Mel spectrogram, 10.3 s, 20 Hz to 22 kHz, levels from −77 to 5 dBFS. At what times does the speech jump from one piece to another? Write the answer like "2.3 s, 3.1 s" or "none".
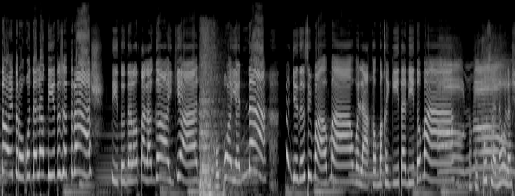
4.0 s, 9.2 s

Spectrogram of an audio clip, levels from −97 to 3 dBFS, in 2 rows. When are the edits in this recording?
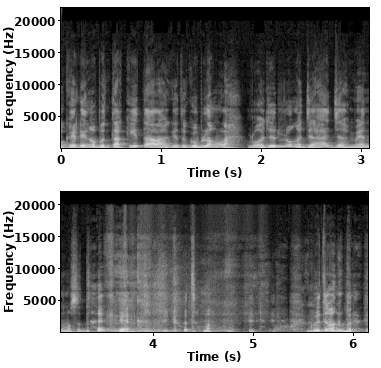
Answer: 1.8 s

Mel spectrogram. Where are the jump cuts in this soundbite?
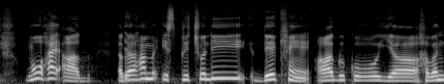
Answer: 1.0 s, 3.1 s

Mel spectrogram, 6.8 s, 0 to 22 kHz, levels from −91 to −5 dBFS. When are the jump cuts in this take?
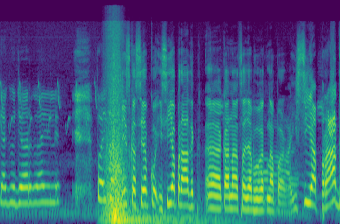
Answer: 2.4 s

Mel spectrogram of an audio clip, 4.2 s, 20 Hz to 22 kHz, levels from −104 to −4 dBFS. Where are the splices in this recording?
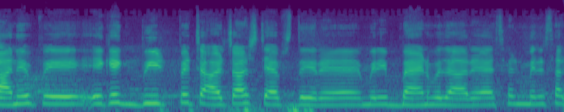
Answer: none

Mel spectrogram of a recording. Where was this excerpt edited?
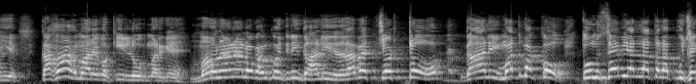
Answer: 1.8 s

